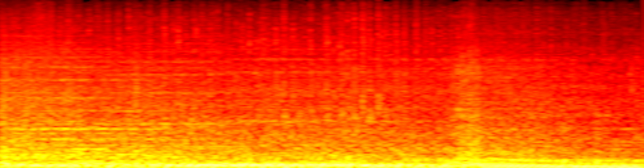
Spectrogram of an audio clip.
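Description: Several motorcycle engines running together in a steady, loud low rumble.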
